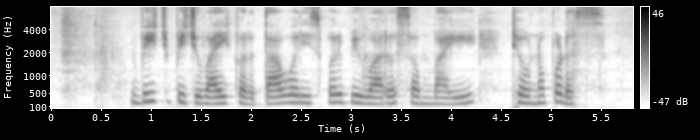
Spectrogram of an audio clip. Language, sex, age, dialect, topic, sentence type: Marathi, female, 25-30, Northern Konkan, agriculture, statement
